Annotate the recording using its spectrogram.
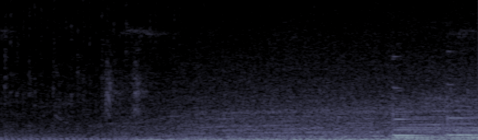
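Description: Car engine sound effect as a car drives off: a low engine rumble that starts about half a second in and grows steadily louder.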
